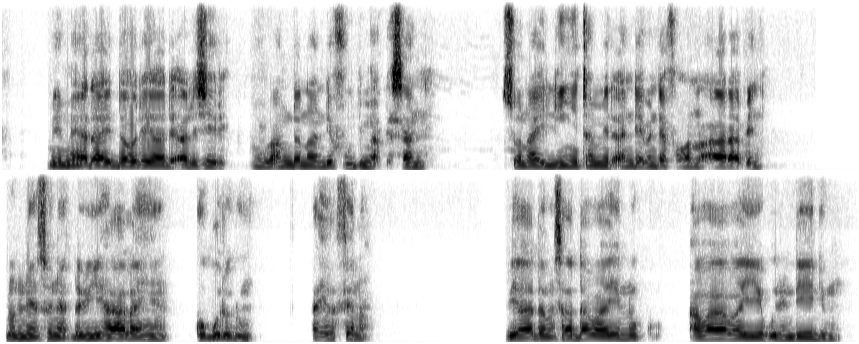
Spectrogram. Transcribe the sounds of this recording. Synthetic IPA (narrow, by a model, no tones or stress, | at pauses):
mimɛːɗaːidawdɛjaːdɛʔald͡ʒeɾi | miwaamdanandefuːdima̰ɓːɛsanːɛ | sɔnajiliːɲitamːiɗɛ̰a̰ndiɛmɛndɛfɔhɔnːɔ̰ʔaːɾaɓɛni | ɗunːɛsɔnɛɗːɔwiːɦaːlanhɛn | koɓuɾiɗum | ʔajɔfɛnam | wiadamsadawaːjɛnokːu̥ | ʔa̰waːwajeːɓṵɾindeːndimun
